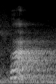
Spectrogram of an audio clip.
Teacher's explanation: Pengucapan tsa desisnya hanya sedikit dan banyak udara yang keluar. Tsa, maka huruf s-nya desisnya tidak begitu jelas. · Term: huruf keempat adalah tsa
